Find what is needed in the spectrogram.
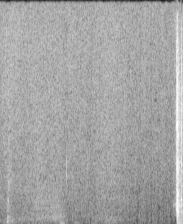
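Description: Faint handling noise: a soft rustle with a light knock at the start and a couple of small clicks just under a second in, as hands shift a quilting ruler and pick up a rotary cutter on fabric over a cutting mat.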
